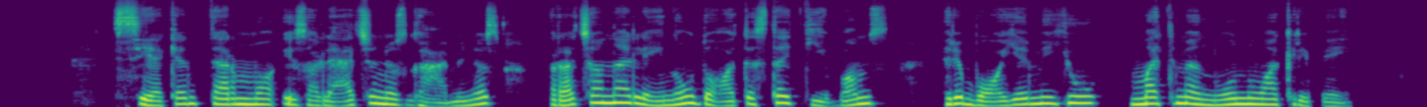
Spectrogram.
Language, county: Lithuanian, Kaunas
